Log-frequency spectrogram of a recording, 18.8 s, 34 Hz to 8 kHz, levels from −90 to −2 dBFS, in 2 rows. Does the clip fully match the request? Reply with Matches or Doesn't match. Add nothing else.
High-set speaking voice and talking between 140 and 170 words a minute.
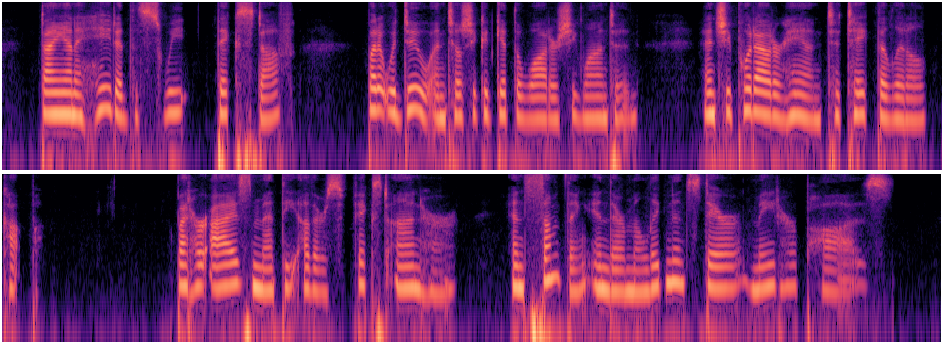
Matches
